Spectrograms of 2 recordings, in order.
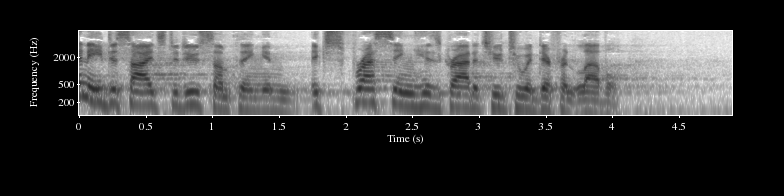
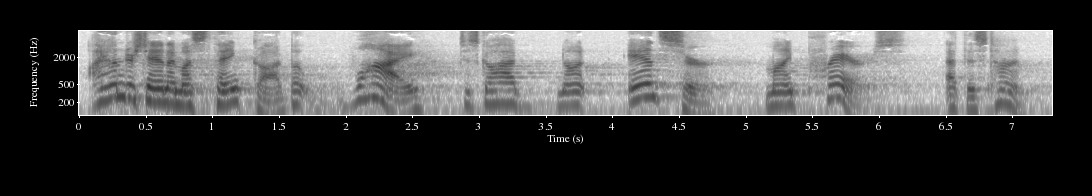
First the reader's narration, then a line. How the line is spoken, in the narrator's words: quietly in prayer, a silent voice comes upon him, and he says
